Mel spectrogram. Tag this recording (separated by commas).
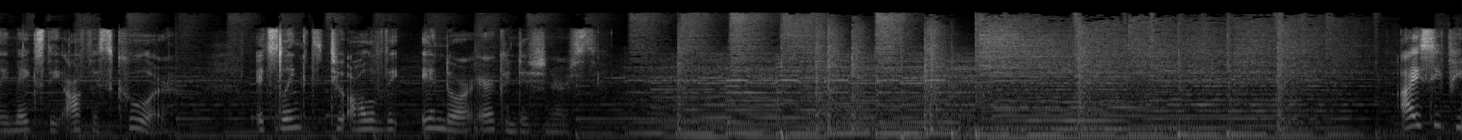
Speech, Music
